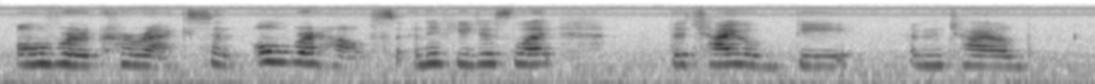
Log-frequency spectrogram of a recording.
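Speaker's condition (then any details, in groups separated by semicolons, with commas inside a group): Cerebral palsy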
